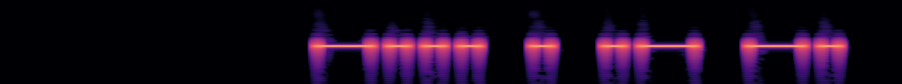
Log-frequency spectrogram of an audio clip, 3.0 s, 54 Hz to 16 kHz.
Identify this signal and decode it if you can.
Morse code, heard as a keyed tone, about 20 wpm, 700 Hz. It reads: BEAN
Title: Build A Word - 1 Letter At A Time - 4-Letter Words - 20wpm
